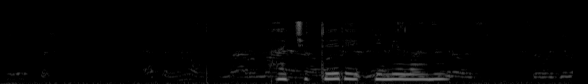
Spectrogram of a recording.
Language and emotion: Russian, neutral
